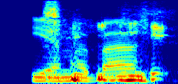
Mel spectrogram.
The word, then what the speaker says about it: Hiam Abbas: Okay, so it's her and Hiam Abbas. Am I saying it right? Yeah, Hiam Abbas. – As someone from Palestine, yes. That's correct. That's accurate.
